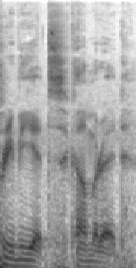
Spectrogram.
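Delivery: badly faked Russian comrade; mock Russian accent. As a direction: greet like a stage Russian. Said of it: "you have the accent".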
